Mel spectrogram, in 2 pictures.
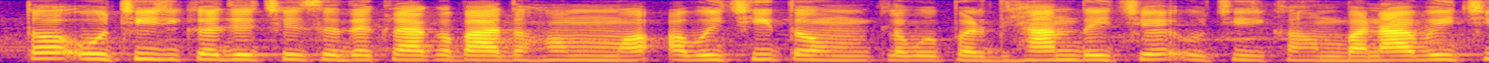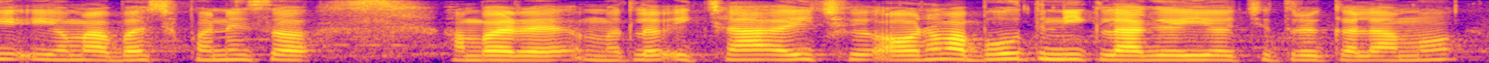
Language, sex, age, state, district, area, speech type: Maithili, female, 18-30, Bihar, Darbhanga, rural, spontaneous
